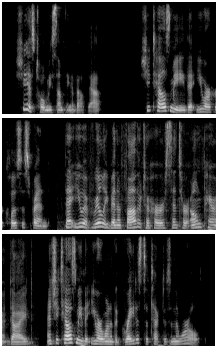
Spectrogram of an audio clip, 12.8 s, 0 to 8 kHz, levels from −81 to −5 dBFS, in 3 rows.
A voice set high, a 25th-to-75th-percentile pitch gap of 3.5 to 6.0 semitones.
Yes: high, 195 Hz; wide, 5.5 semitones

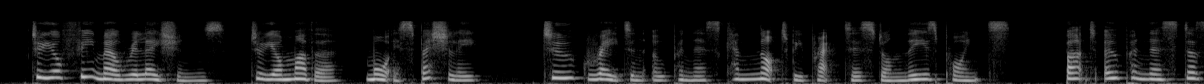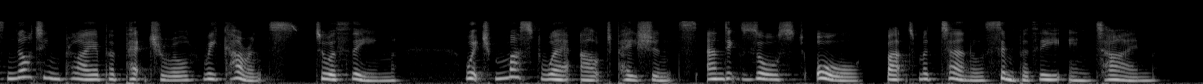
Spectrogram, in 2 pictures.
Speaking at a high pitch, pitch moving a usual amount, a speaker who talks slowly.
Yes: high, 225 Hz; average, 4.8 semitones; slow, 105 wpm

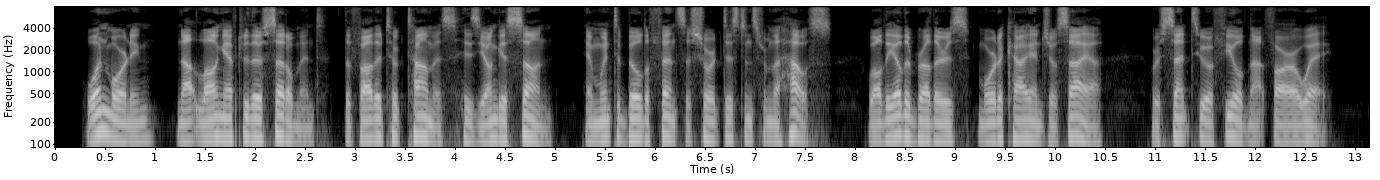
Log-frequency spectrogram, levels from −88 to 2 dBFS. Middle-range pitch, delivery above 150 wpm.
No: low, 100 Hz; average, 185 wpm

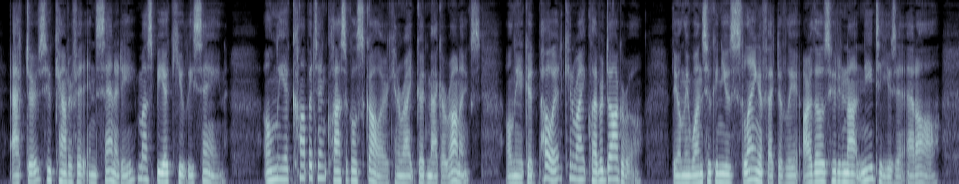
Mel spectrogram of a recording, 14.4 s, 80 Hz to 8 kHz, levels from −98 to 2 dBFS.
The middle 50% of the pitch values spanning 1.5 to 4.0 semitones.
No: average, 4.6 semitones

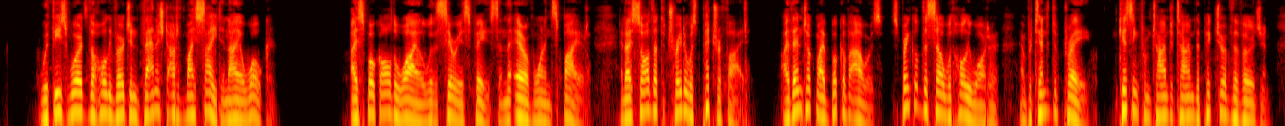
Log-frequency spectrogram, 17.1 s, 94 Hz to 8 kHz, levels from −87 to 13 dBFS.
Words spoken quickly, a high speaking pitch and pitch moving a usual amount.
No: fast, 225 wpm; low, 130 Hz; average, 4.6 semitones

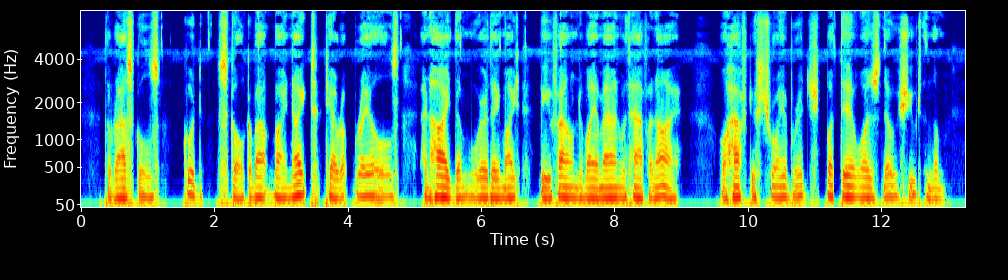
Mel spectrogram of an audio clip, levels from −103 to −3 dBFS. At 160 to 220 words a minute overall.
Yes: average, 165 wpm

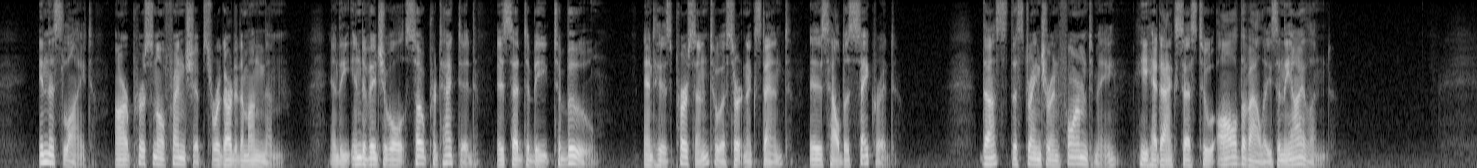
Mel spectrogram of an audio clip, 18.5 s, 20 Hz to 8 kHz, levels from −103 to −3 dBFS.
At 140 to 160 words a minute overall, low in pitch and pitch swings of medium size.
Yes: average, 145 wpm; very low, 95 Hz; average, 4.2 semitones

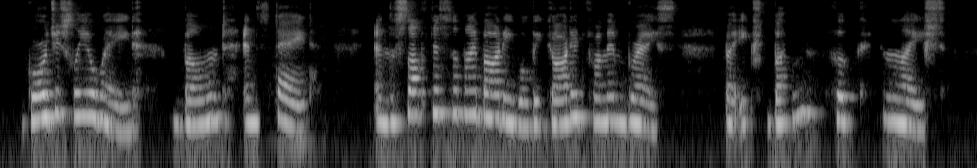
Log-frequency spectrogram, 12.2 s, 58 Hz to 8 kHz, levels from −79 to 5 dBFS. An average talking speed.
No: slow, 110 wpm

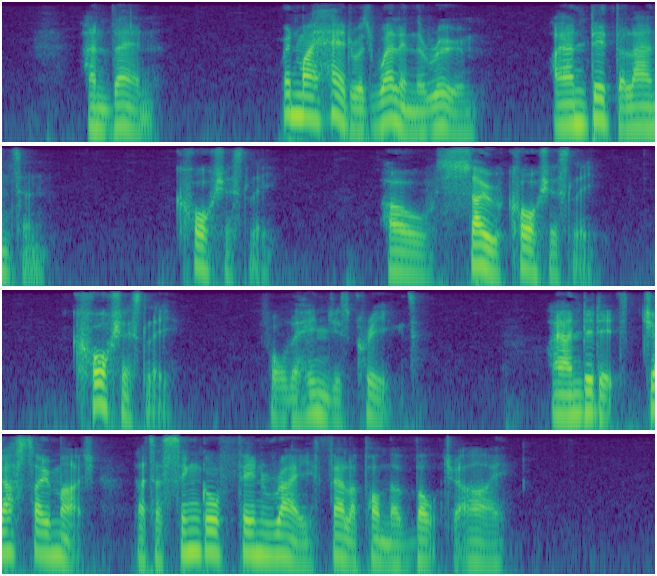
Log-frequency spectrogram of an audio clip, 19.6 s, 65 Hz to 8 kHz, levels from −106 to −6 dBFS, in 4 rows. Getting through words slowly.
Yes: slow, 110 wpm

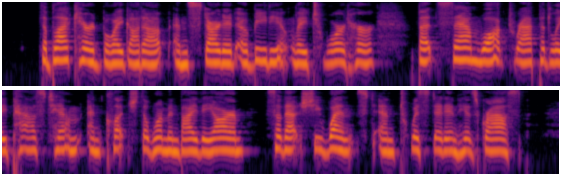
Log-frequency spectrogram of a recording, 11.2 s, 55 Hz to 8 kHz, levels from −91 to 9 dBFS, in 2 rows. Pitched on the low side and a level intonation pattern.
No: high, 225 Hz; narrow, 2.0 semitones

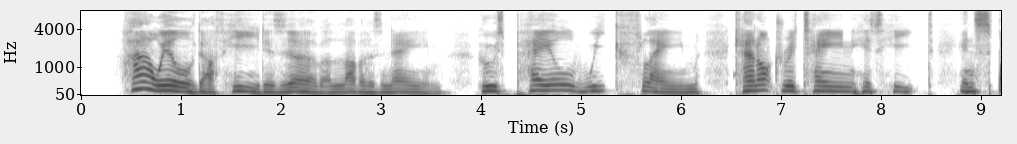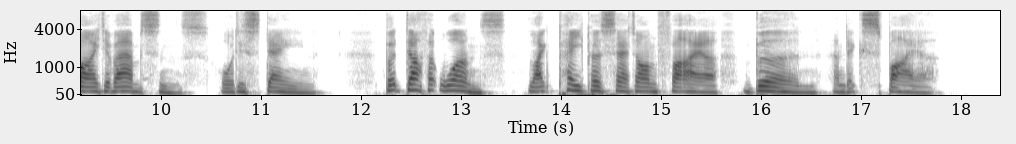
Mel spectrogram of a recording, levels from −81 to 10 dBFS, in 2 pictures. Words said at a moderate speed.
No: slow, 110 wpm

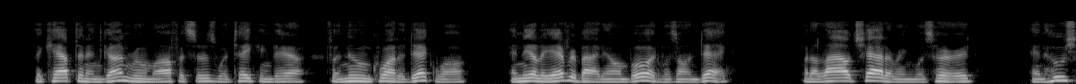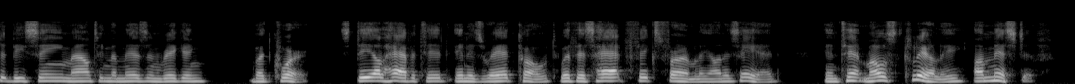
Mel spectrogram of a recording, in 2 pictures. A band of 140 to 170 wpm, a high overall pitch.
No: average, 160 wpm; medium, 140 Hz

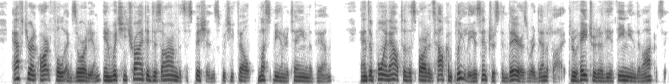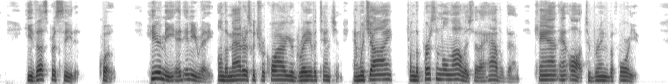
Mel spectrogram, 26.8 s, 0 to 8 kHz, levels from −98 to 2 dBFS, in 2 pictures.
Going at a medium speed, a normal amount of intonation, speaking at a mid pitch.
Yes: average, 170 wpm; average, 3.8 semitones; medium, 145 Hz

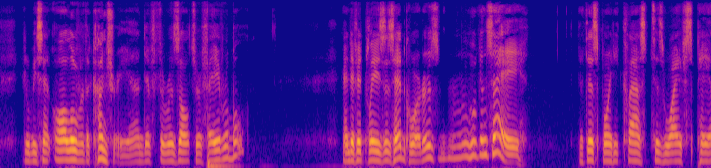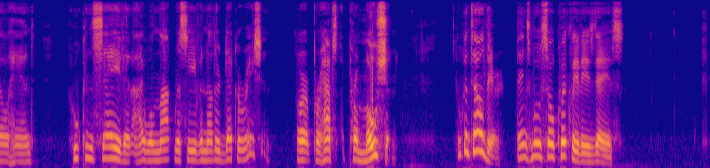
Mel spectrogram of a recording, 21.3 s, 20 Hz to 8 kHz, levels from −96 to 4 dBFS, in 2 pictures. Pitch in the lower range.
No: medium, 170 Hz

